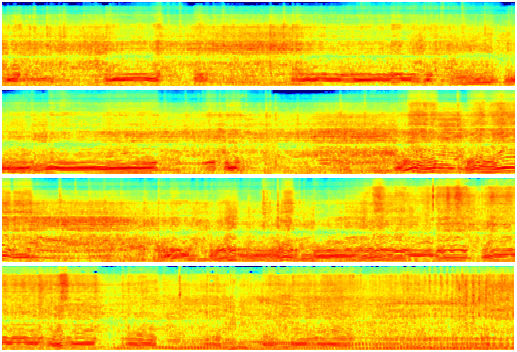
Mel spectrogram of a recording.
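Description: Enduro dirt bike engine heard up close from on board, revving up and dropping back again and again as it is ridden along a dirt trail.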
